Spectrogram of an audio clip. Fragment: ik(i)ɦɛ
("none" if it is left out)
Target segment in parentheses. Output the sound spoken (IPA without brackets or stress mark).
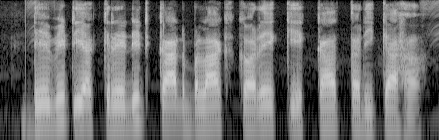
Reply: a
